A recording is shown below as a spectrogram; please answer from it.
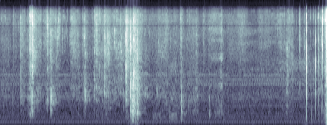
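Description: Cardboard shipping box being opened and its packing handled: a scattered run of rustles, scrapes and light knocks, the loudest about two and a half seconds in.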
